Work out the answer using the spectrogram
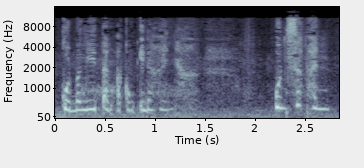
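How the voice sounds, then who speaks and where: Horror radio play: actress as anxious woman, high voice, questioning, crickets and noise behind. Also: fairly even intonation, a little fast, natural voice. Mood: uneasy. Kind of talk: horror audio drama acting. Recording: noisy, insects chirping behind.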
